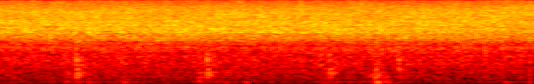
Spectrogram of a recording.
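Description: Food sizzles and fries steadily in a cast iron skillet, a close, even hiss broken by a few soft pops and utensil taps, with no one talking.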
